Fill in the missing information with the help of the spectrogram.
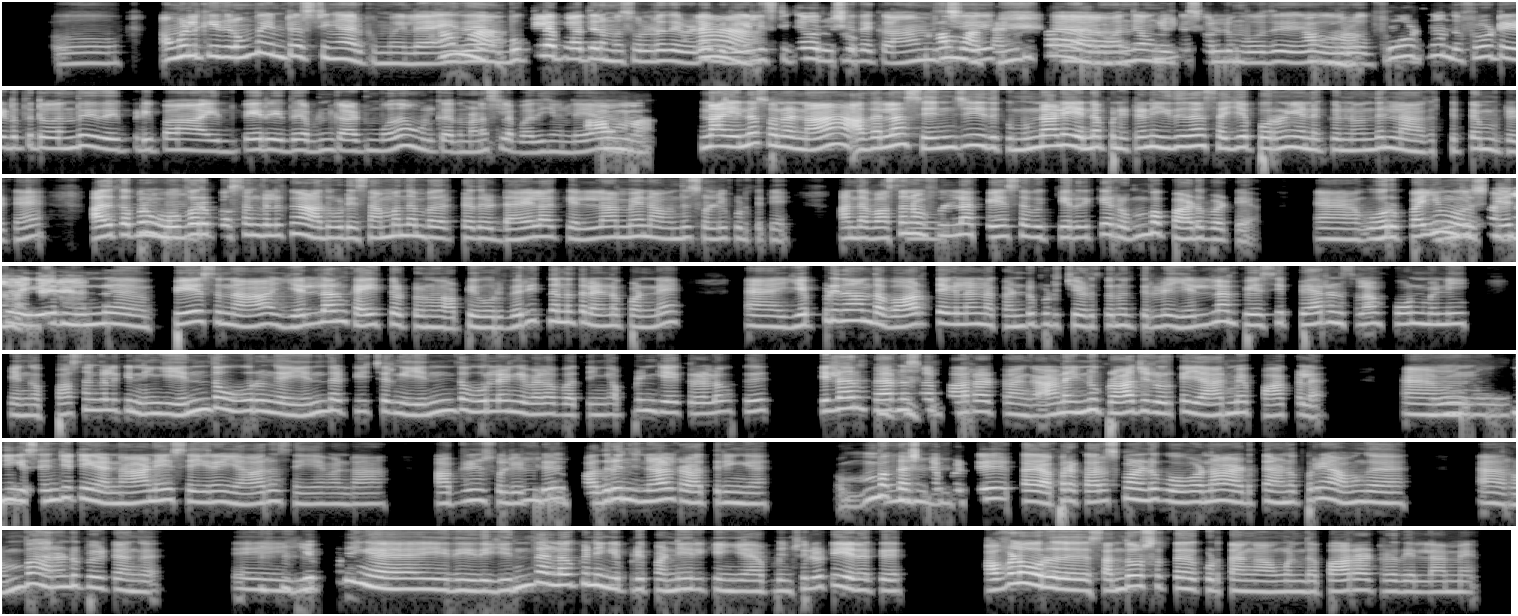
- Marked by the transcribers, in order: "இருக்கும்ல்ல" said as "இருக்குமேல்ல"; in English: "ரியலிஸ்டிக்கா"; unintelligible speech; wind; unintelligible speech; other noise; unintelligible speech; laughing while speaking: "கண்டிப்பா"; laugh; in English: "ப்ராஜெக்ட் ஒர்க்க"; background speech; in English: "கரஸ்பாண்டெட்டுக்கு"; laugh
- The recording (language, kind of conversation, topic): Tamil, podcast, உன் படைப்புகள் உன்னை எப்படி காட்டுகின்றன?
